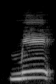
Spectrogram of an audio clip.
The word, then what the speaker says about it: mais: May. AI sound is A, S is not pronounced. Mais vous me moquerez tout.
